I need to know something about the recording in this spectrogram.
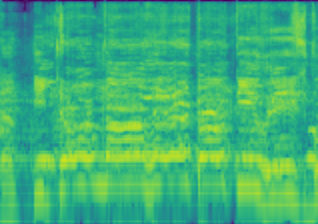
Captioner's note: sobbing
